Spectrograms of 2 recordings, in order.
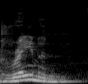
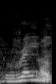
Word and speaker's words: Reamonn: Raymon. R-E-A-M-O-N-N. Raymon.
